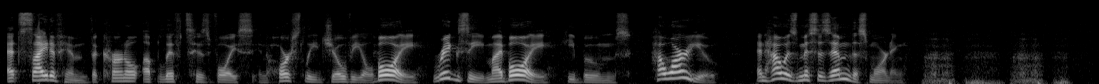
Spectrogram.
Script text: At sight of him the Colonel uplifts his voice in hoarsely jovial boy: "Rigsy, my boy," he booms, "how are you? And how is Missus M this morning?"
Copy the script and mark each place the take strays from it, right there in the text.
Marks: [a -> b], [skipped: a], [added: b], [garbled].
At sight of him the Colonel uplifts his voice in hoarsely jovial boy: "Rigsy, my boy," he booms, "how are you? And how is Missus M this morning?"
